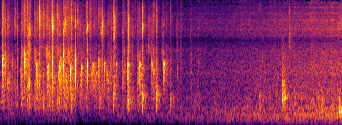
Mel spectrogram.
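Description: An audience at a literary festival launch gives a round of clapping for sponsors, sharp dense claps that thin out and fade after a few seconds, leaving room noise.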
